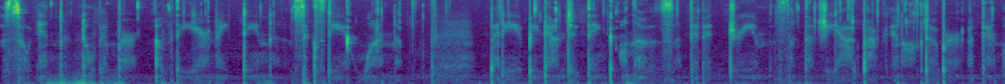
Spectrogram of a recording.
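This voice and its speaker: A woman whispers a story in ASMR style, never rising into full voice. She takes it very slowly, parcelling the narration out in short, hushed phrases like a host guiding listeners through a tale. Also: low-quality recording. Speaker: ASMR true crime storyteller, channel host.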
